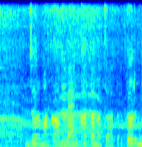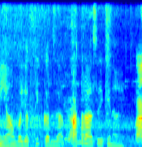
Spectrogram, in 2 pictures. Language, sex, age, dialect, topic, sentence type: Marathi, female, 18-24, Southern Konkan, banking, question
